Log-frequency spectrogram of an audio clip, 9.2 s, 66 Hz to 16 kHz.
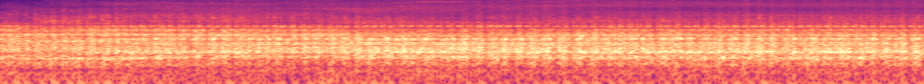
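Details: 2001 Mercury 200hp EFI outboard on a ProCraft Fish and Ski boat that will not go past 7 mph under load, running with the spark checker removed. It has a busy, uneven, stumbling note. Mechanic doubts the stator and suspects the fuel system; cause not confirmed.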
